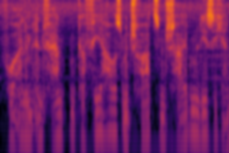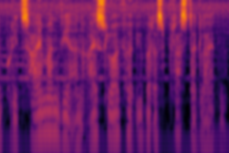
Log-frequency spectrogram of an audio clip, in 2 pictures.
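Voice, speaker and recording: A man's voice: lowish voice, steady tone, a little fast, lightly acted. A man narrating a radio play in the first person as an anxious, brooding literary storyteller.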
